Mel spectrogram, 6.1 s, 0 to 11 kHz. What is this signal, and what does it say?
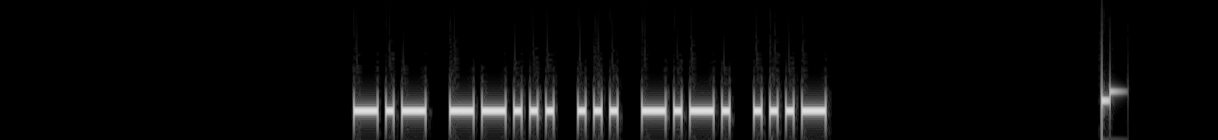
Morse code, heard as a keyed tone, about 30 wpm, 700 Hz. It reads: K7SCV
